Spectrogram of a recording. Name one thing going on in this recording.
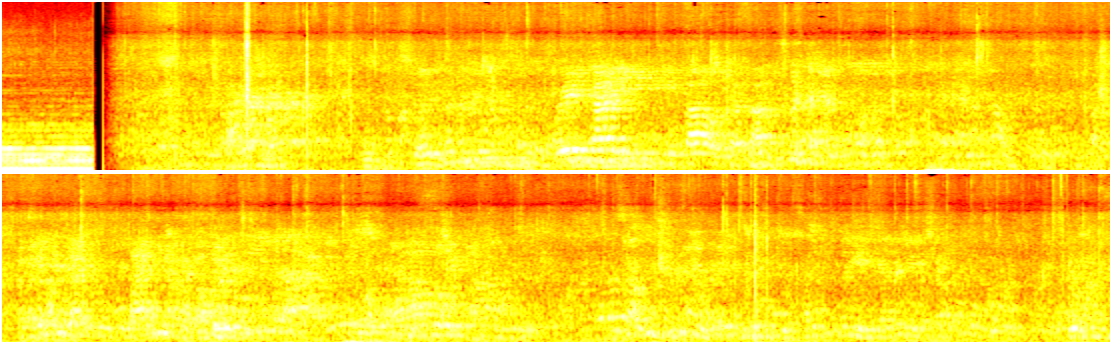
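Men and women chat in a busy street nearby, outdoors.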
